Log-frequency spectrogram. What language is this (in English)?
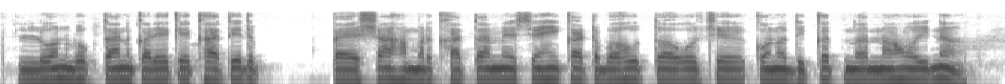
Magahi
